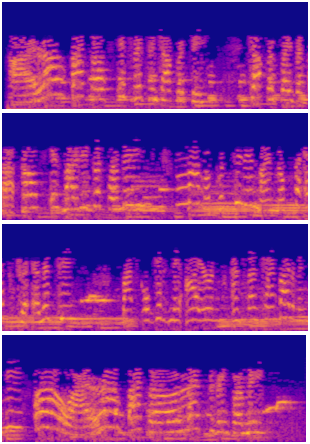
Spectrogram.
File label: vintage commercials; bosco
